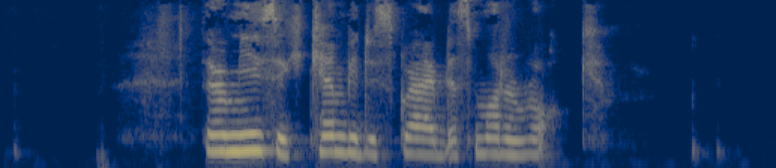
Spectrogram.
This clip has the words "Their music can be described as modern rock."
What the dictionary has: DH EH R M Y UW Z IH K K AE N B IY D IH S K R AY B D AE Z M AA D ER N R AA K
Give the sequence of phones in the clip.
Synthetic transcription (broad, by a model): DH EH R M Y UW S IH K K AE N B IY D IH S K R AY B D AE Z M AA D ER N R AA K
